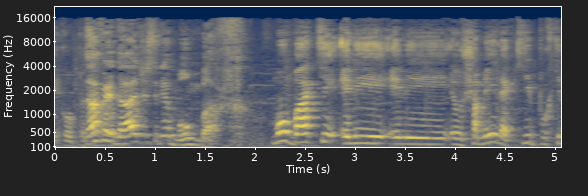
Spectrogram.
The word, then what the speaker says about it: Bombach: A pronúncia correta? Por quê? Como Na verdade, seria Bombach. Bombach, eu chamei ele aqui porque ele acho que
